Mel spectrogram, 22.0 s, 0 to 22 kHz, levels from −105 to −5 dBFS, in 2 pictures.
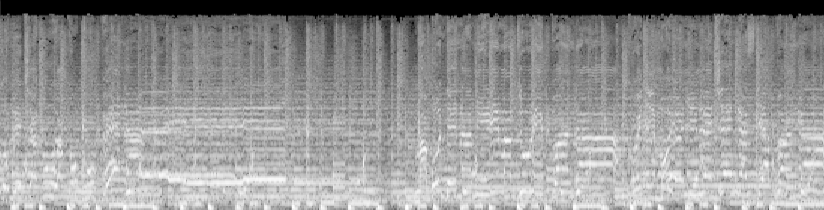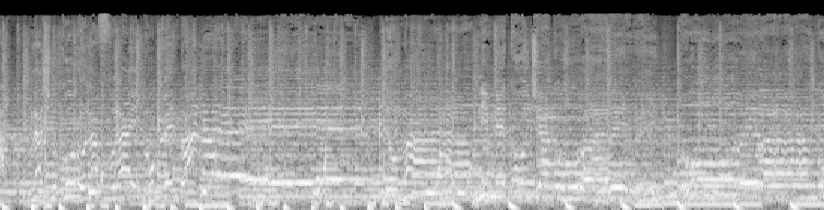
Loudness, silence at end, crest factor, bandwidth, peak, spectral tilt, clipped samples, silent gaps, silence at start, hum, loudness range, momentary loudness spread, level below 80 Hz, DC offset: -10 LUFS; 0 s; 10 dB; 17 kHz; 0 dBFS; -5.5 dB/octave; under 0.1%; none; 0 s; none; 1 LU; 3 LU; -20 dBFS; 0.4%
